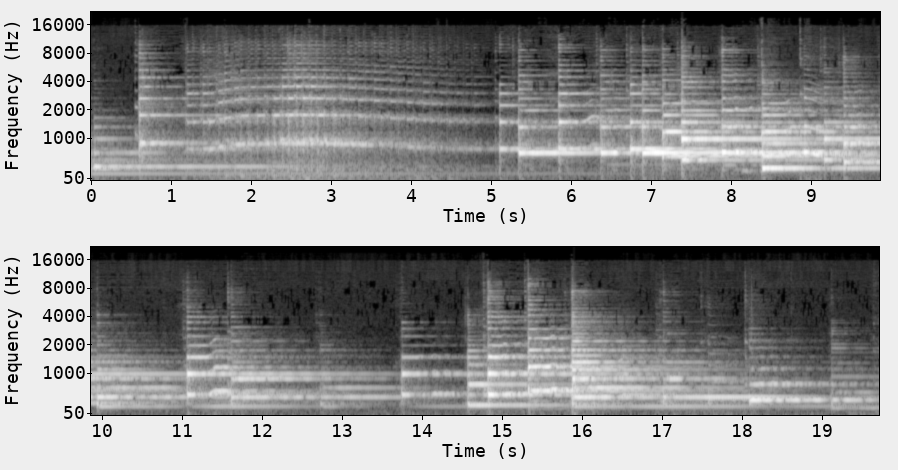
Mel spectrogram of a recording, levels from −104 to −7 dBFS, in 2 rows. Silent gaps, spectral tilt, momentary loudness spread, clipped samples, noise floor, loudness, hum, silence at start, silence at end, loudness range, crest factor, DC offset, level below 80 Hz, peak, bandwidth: none; -4 dB/octave; 18 LU; under 0.1%; -41 dBFS; -17 LUFS; none; 0 s; 0 s; 11 LU; 18 dB; under 0.1%; -56 dBFS; 0 dBFS; 13.5 kHz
